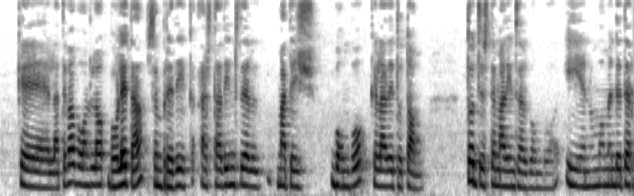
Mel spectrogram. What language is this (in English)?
Catalan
